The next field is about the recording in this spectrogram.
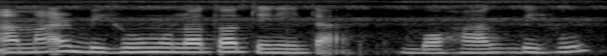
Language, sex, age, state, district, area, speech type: Assamese, female, 30-45, Assam, Jorhat, urban, spontaneous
